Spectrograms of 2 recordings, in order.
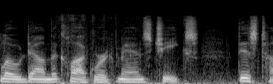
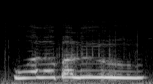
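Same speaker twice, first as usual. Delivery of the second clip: much higher, slow, far-off echoing call; distant echo. Acted. Vanished clockwork man's last echo to Arthur, distant high call. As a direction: sound from far away. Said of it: "echoed through the months".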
